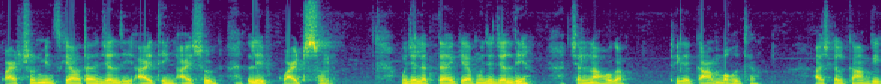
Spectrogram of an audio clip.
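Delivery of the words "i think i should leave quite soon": slow, careful classroom English; deliberate teacher read-aloud; slow model reading. Shown as a demonstration. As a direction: spell each word out slowly for learners. Teacher reads model sentence.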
